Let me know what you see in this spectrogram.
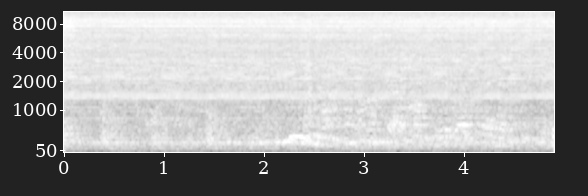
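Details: In-office RejuvaPen microneedling pigmentation procedure for unwanted coloration and scarring on a woman, with growth factor infused during treatment: a steady high-pitched electric buzzing of the microneedling pen running continuously, with faint background voices.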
